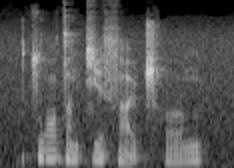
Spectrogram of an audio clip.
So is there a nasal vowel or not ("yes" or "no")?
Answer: no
